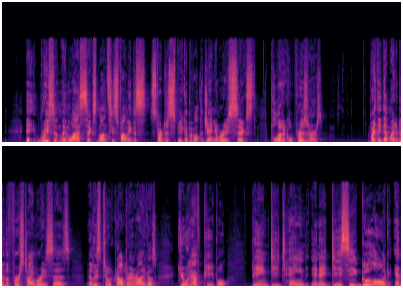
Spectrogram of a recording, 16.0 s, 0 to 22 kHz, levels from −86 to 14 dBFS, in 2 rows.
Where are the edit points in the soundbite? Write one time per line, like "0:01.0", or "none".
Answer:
none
